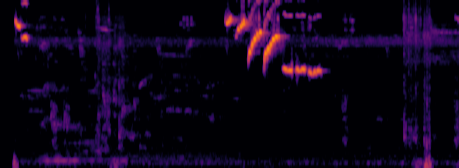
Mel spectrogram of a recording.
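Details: Brown-chested jungle flycatcher singing in the morning in flute-like sulingan style, used as a training recording for other birds: one fast burst of high whistled notes sliding downward, ending on a steady lower whistle, with quiet clicks around.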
